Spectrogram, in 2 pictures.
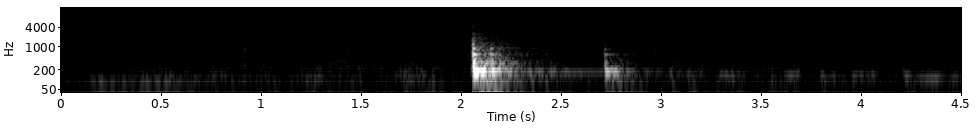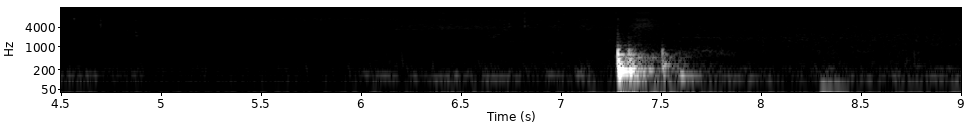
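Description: Vinegar poured into a small glass flask of baking soda, then the mixture fizzing with a steady, rising hiss as the foam climbs out of the neck. Two sharp knocks about two seconds in and a louder thump near the end.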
